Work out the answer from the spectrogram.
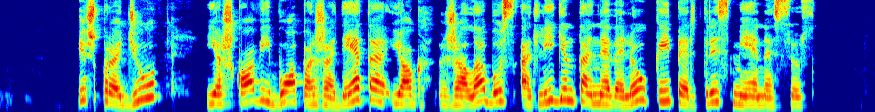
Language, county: Lithuanian, Klaipėda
